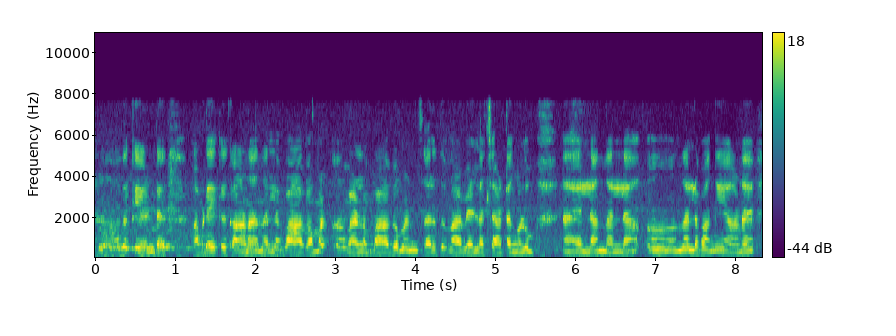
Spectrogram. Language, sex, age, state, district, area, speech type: Malayalam, female, 30-45, Kerala, Alappuzha, rural, spontaneous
